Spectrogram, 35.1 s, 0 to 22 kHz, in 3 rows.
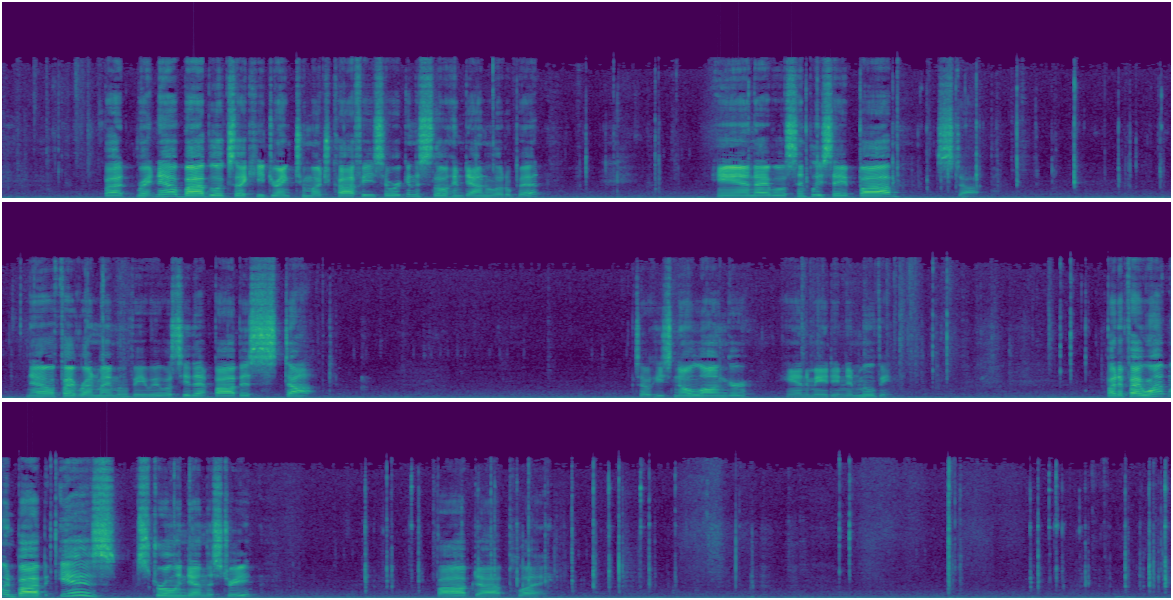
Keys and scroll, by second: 7.9-11.3 typing, 26.6-29.6 typing, 33.3-35.0 typing.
